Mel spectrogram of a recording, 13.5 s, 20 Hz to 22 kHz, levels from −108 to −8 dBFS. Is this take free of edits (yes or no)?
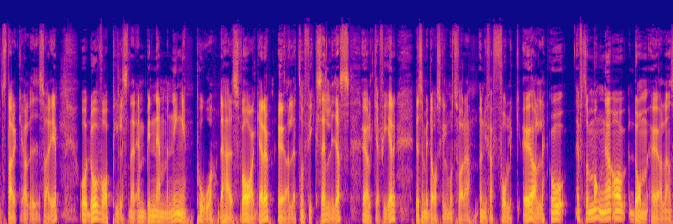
no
